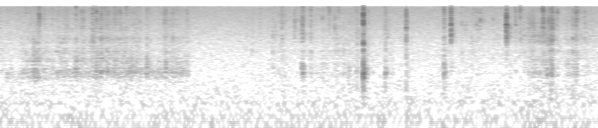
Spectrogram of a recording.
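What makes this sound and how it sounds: Fingertips and nails scratch and tap the sequins on the sequin fabric cover of a flat notebook. A soft, scratchy rustle fills the first two seconds, then quieter brushing is broken by small, sharp, bright clicks and taps that stop instantly.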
